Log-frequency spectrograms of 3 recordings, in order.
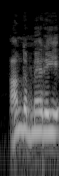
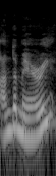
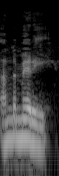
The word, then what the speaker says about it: Undumeri: him along um okay under medy Expeditions not under Mary under medy pronounced it right y okay so tell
